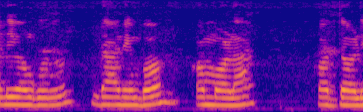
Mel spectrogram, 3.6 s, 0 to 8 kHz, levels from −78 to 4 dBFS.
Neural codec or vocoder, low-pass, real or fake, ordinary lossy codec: none; none; real; none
